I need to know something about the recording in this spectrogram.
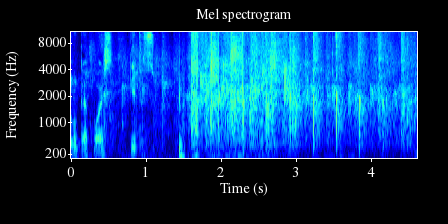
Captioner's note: applause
